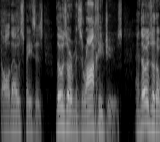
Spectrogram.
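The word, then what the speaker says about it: Mizrahi: No, you're going to have to correct my pronunciation. A mazrai Jew. Mrai. Misrai Jew.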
